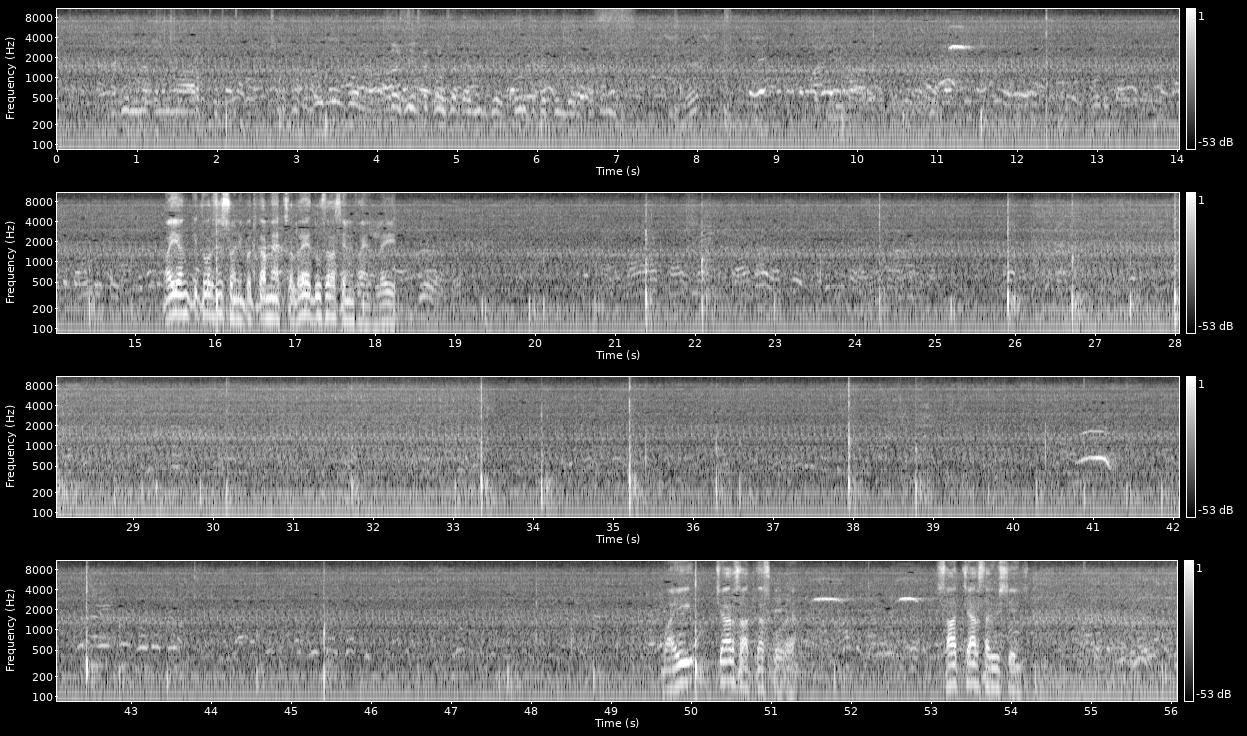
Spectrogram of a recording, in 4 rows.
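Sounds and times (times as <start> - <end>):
faint distant voices: 0.0 - 30.5, 32.6 - 56.0
volleyball hand slaps: 21.3 - 22.3, 25.8 - 28.2, 33.0 - 34.3, 35.2 - 35.5, 37.9 - 39.0, 41.4 - 43.6, 50.0 - 50.2.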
